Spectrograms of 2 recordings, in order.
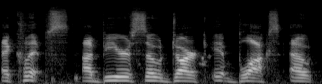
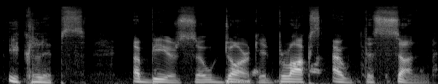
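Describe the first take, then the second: First: It is read in a plain, ordinary way. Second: It is read in a dramatic, theatrical way.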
